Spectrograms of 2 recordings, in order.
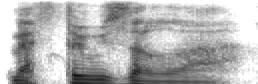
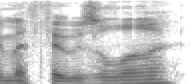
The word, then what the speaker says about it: Methuselah: Methuselah.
